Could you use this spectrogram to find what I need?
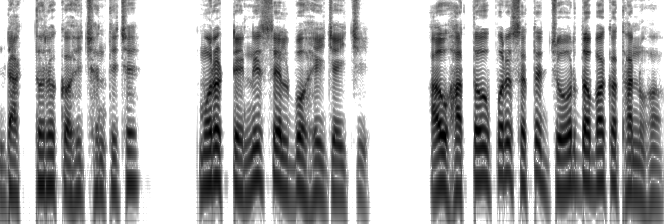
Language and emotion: Odia, sad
